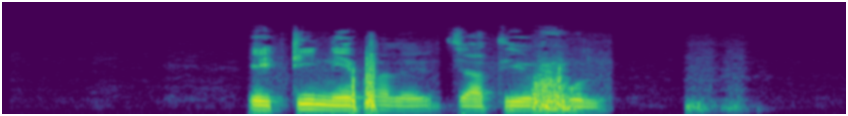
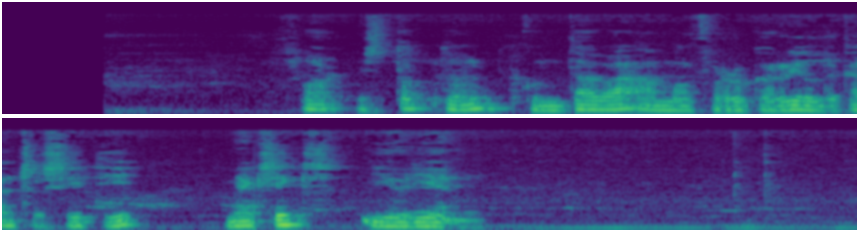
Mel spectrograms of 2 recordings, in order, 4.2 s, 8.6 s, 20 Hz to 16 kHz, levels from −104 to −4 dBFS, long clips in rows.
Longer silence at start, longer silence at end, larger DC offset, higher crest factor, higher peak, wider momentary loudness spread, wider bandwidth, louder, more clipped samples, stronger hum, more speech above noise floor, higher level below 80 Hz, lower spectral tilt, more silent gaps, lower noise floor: second, 1.25 s vs 1.5 s; first, 1.25 s vs 0.05 s; neither; second, 18 dB vs 24 dB; first, -2 dBFS vs -16 dBFS; about the same, 9 LU vs 11 LU; second, 6.6 kHz vs 11.5 kHz; first, -18 LUFS vs -38 LUFS; neither; neither; first, 72 dB vs 42 dB; first, -54 dBFS vs -64 dBFS; first, -8.5 dB/octave vs -7 dB/octave; neither; first, -89 dBFS vs -78 dBFS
